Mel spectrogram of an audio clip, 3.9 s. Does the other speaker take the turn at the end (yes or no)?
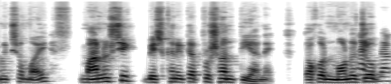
no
